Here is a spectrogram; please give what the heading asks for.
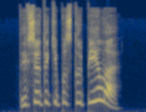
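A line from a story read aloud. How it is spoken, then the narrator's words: Shouted out. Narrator (Russian): выкрикнула с места Озерова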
